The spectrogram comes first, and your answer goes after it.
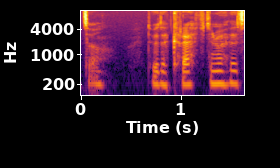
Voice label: "crefft", Welsh

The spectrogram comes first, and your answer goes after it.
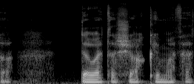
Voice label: "sioc", Welsh

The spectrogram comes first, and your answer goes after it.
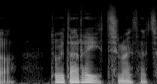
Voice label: "reit", Welsh

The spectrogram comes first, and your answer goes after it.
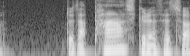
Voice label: "Pasg", Welsh

